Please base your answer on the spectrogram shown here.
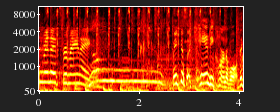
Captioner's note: clock ticking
